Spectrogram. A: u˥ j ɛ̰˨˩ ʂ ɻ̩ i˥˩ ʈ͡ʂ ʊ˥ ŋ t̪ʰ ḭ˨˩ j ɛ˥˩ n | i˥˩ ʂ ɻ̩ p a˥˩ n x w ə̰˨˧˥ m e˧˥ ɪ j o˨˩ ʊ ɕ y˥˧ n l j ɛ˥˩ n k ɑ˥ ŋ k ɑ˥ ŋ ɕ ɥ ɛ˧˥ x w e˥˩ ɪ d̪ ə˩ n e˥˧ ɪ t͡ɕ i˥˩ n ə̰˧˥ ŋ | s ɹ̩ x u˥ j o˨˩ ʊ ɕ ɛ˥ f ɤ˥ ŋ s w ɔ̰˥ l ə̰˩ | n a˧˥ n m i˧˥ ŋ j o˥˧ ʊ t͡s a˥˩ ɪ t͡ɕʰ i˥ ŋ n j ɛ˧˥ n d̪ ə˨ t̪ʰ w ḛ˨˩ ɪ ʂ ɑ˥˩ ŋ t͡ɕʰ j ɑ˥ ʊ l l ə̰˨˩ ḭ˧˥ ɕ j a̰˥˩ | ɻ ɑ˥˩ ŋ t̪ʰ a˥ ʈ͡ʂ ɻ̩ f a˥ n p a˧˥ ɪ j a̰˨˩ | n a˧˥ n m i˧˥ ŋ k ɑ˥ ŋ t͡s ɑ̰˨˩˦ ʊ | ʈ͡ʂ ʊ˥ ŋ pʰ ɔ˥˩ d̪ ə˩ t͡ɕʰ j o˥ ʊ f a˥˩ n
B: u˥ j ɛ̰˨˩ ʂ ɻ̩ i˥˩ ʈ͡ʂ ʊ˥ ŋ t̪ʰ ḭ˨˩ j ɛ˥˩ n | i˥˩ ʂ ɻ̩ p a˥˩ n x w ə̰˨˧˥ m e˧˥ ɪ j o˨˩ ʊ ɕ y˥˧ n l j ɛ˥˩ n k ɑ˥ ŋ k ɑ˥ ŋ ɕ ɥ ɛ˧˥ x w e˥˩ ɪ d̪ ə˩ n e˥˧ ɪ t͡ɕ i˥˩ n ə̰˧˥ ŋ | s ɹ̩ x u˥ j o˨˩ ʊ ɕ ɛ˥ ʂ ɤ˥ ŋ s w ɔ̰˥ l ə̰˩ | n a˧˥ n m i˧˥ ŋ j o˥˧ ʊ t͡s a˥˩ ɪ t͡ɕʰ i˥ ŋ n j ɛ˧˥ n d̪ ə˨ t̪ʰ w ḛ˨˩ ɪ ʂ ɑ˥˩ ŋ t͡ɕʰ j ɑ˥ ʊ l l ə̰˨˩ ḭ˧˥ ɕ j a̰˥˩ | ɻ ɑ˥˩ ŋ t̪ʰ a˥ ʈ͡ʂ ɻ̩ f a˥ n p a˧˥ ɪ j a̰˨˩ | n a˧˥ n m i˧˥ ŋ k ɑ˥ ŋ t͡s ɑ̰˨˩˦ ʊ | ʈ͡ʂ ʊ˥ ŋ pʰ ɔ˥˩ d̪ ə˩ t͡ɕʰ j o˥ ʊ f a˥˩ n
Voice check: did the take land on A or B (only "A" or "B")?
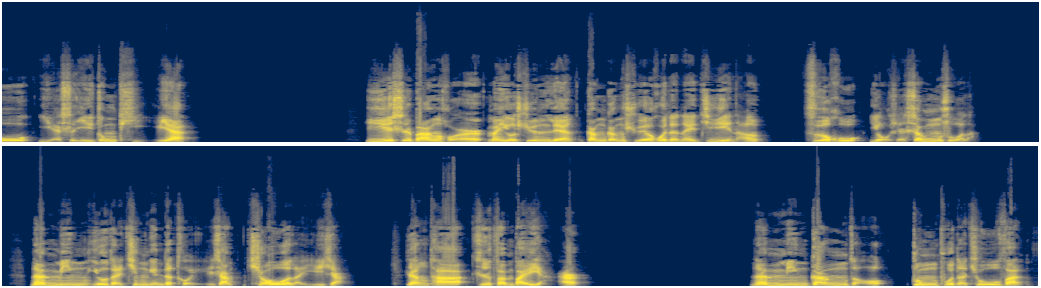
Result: B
